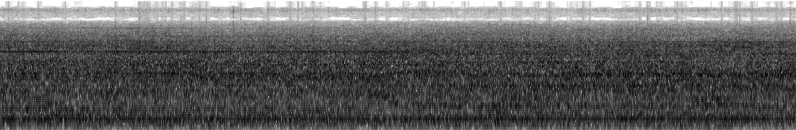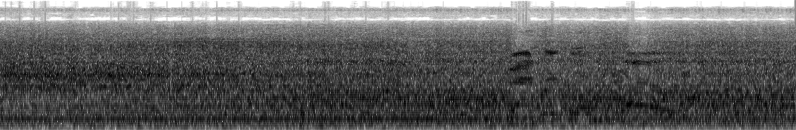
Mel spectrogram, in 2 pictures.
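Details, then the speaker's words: Cooling fans blaring at a loud, steady rushing roar with faint constant hum that never eases, though coolant temperature is down and AC is off; fans running constantly when they should not. "I'm gonna show you all these fans so I don't even the coolant temp is down right AC is off right I'll turn the AC off these fans are just blaring they should not be like that it's going crazy"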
